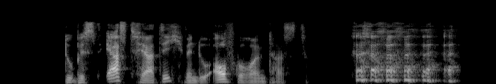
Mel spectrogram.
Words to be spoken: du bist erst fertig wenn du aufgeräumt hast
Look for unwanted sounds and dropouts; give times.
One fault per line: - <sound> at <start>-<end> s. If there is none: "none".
- laugh at 3.5-4.6 s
